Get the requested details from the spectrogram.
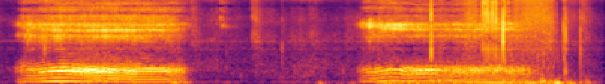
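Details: Adult male (boyfriend) snoring during sleep: two long, loud, buzzing breath sounds separated by a quiet pause, with faint background noise.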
